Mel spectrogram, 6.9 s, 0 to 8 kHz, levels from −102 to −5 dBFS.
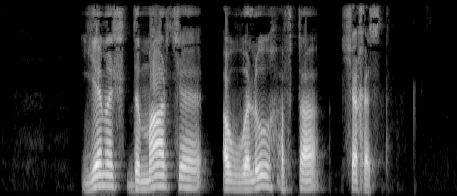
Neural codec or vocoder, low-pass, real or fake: none; 7.2 kHz; real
